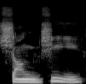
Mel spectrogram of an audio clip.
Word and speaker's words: Shang-Chi: And there's rumors that Shang-Chi, I said it right that time, will be taking place in this time period too.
